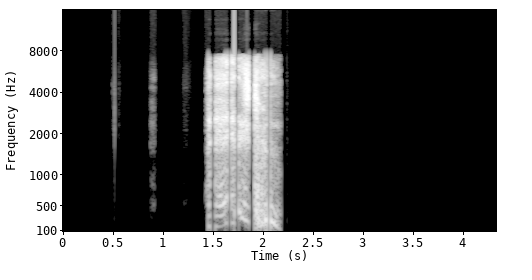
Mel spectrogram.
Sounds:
Sneeze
